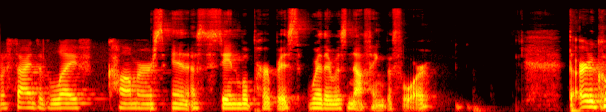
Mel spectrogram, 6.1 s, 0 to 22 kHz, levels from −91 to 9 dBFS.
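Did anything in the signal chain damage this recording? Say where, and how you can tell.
Yes. Until 1.5 s the speech is dull, with nothing above 5 kHz, about 5 dB quieter, and over its own hiss about 35 dB down. It clears before "and a sustainable purpose". This is likely an input switched to a poorer device at the driver stage. A codec bandwidth drop wouldn't also shift level and noise floor.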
